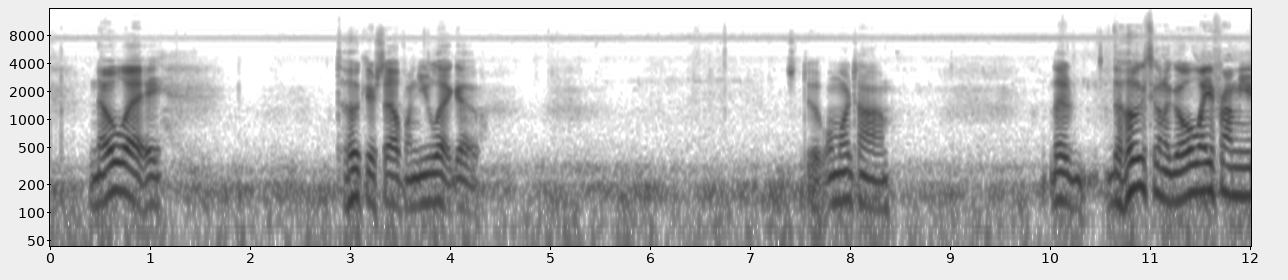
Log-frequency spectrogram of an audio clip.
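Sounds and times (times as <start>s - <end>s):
low uneven rumble: 0.0s - 12.0s
high-pitched insect trill: 2.0s - 12.0s.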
